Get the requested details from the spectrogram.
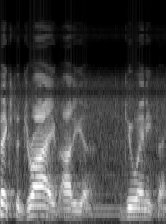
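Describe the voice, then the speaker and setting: Over noticeable background noise, a man with an American accent speaks at a fairly high pitch and a moderate pace with fairly even intonation. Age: 60s. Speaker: ordained minister, recovering addict giving testimony. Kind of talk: testimony at a public meeting. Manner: halting, with fillers and repeats.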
